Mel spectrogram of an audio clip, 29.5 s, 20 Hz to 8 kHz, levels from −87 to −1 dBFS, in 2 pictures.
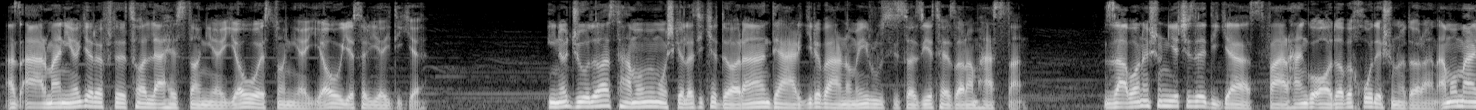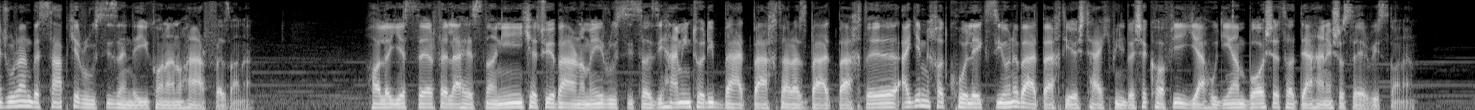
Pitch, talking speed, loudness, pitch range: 100 Hz, 145 wpm, -16 LUFS, 85-110 Hz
